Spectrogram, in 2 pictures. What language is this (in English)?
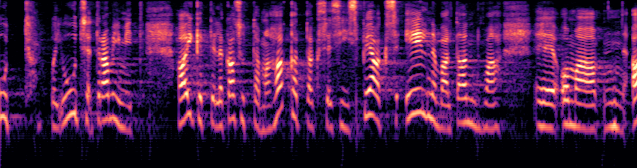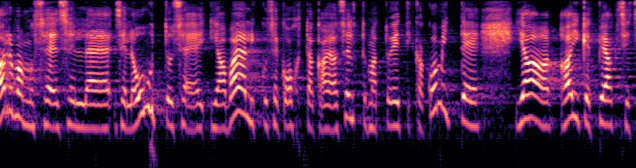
Estonian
